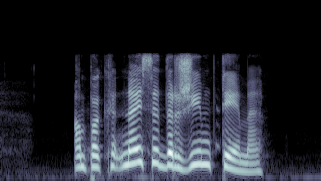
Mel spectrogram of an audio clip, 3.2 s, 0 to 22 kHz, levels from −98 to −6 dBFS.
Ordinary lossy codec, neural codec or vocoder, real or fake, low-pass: none; none; real; 7.2 kHz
